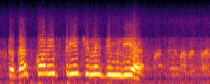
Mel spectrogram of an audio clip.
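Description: A young woman sings into a microphone.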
